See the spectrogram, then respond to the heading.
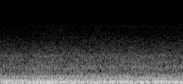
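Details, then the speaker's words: Straight-piped V8 Chrysler 300, after fitting muffler/resonators, at highway cruise, windows up: steady low rumble, no booming drone building in the cabin, earlier drone gone; normal highway cruise. "It's gone. The noise I was hearing before is gone. And that's all I wanted."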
